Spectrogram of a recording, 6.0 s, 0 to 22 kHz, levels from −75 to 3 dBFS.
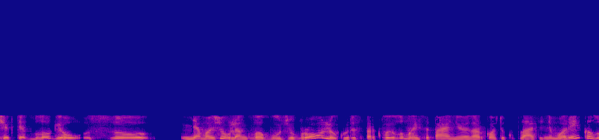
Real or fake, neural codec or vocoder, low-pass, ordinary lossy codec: real; none; 7.2 kHz; AAC, 16 kbps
